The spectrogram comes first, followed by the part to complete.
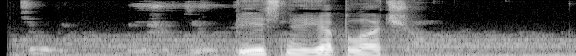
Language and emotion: Russian, neutral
